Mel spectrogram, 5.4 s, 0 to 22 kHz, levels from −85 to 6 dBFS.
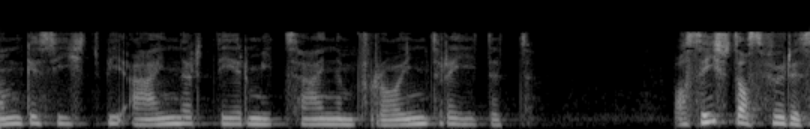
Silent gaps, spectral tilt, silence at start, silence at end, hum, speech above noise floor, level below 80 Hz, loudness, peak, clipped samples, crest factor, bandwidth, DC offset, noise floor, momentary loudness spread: none; -5 dB/octave; 0 s; 0 s; none; 38 dB; -76 dBFS; -32 LUFS; -12 dBFS; under 0.1%; 22 dB; 8 kHz; under 0.1%; -71 dBFS; 12 LU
